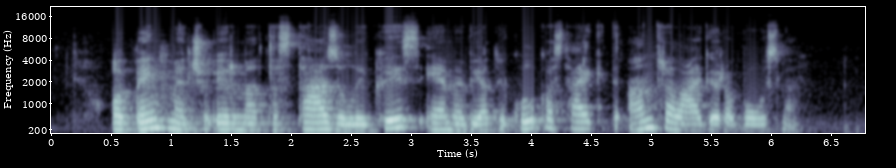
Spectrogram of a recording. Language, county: Lithuanian, Šiauliai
